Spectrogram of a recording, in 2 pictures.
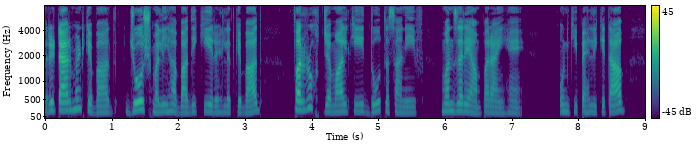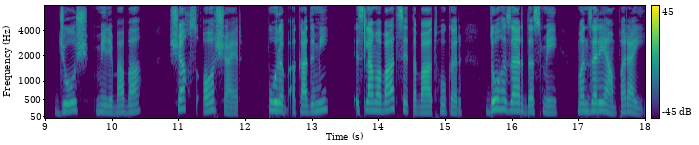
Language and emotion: Urdu, neutral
